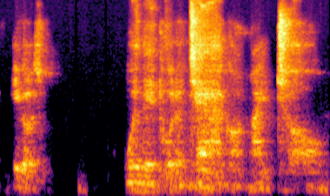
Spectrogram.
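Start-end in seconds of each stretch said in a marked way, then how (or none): 1.2-3.3 slow, eerie, creepy hushed whisper. Retelling how a man answered a question, imitating a man's creepy voice. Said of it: "with this creepy voice".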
